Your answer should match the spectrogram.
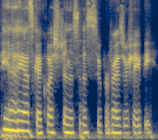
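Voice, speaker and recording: A woman's voice: fairly low pitch, quick pace, fairly bright tone, slight background noise. A woman who serves as a county board supervisor, putting questions at a public meeting.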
